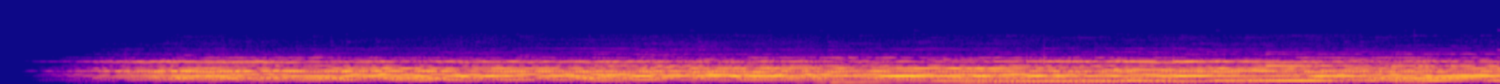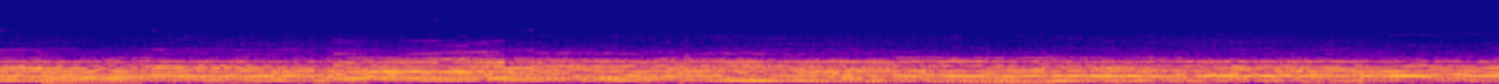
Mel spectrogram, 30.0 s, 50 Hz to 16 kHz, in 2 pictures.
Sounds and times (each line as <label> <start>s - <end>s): rhodes 0.6s - 29.9s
